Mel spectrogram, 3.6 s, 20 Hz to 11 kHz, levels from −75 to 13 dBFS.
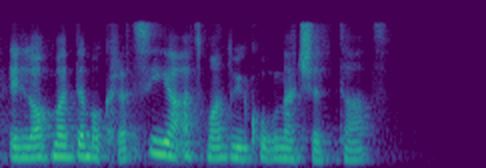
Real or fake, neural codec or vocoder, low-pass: fake; codec, 16 kHz, about 1 kbps, DyCAST, with the encoder's durations; 7.2 kHz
